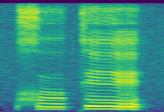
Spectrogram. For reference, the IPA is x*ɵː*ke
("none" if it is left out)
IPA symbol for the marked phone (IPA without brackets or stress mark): ɵː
